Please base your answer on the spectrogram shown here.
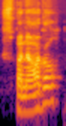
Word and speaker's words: Sponaugle: It's pronounced Sponaugle, I think. Sponaugle, yeah. It wasn't here at the start when we covered that. But thanks for stopping by, my man. Yeah, but see, I say Sponaugle, but my dad says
